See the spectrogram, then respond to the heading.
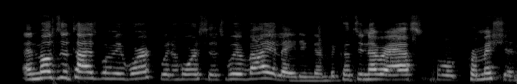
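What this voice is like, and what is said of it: Swedish accent. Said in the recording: “Can definitely hear your cool accent”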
